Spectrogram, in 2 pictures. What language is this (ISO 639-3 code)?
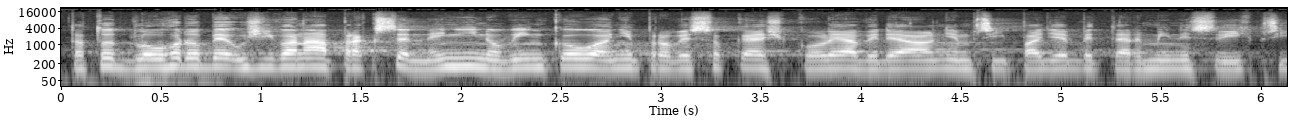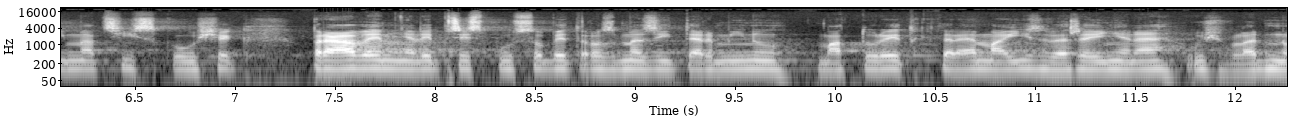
ces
